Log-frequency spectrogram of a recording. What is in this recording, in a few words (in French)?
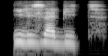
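"ils habitent", French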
